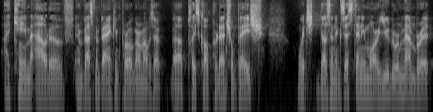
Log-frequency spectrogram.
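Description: A man's voice: fairly low pitch, fairly even intonation, fairly quick, no echo. A middle-aged or older man giving conversational answers as an executive guest in an interview.

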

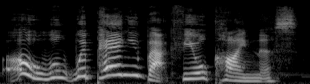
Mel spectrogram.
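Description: A woman's voice: high-pitched, huge pitch swings, takes it slowly, a bit bright, soft background music, full character voice. Woman doing a kind, proud talking rabbit. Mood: friendly.

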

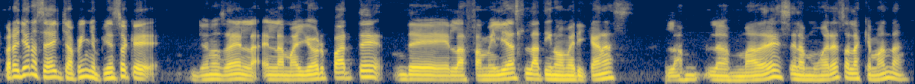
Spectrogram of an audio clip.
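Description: A man's voice: mid-range voice, dry recording. Podcast co-host, man, jokey and rambling; dry, no room sound. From Puerto Rico. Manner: joking, rambling, drawn-out asides. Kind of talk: casual podcast banter.

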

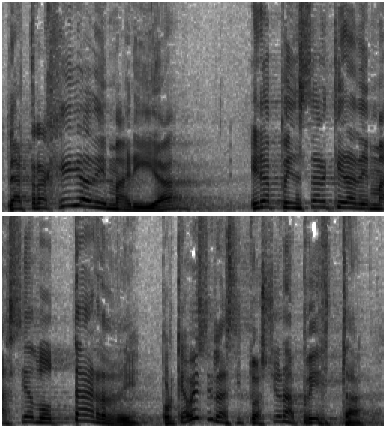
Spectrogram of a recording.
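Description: A man's voice: high-pitched, wildly swooping pitch, fairly quick, a bit bright. A man preaching a sermon, telling stories with humorous asides.

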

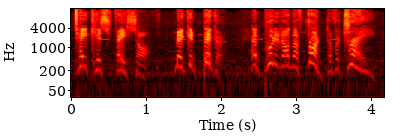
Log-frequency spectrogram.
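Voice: high-pitched, very animated, moderate pace, bright, forceful tone, soft background music, heavily acted. An actor playing a distraught, stubborn British railway boss in a cartoon, pleading melodramatically. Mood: insistent. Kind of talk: melodramatic animated comedy acting.

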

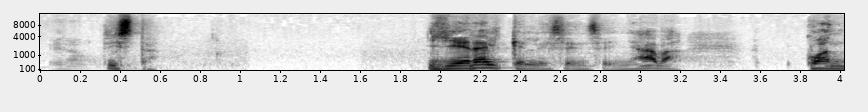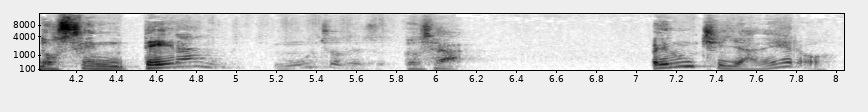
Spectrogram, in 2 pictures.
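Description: A man, a magician guest in an interview, telling anecdotes with lively swings between excitement and quiet reflection. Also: medium pitch, moderate pace, long pauses, husky. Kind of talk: animated storytelling in interview.

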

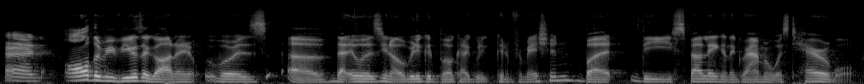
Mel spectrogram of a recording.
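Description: Hosting a casual interview on his podcast, an American man rambles along with many fillers and laughs often. He speaks at a medium pitch and moderate pace, with few pauses and a slightly bright tone.

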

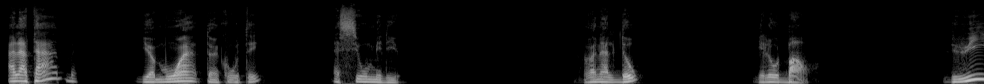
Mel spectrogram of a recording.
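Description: A man with a Quebec French accent telling a story on the radio, animated, swearing and acting out the dialogue. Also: medium pitch, dry recording, clean studio sound.

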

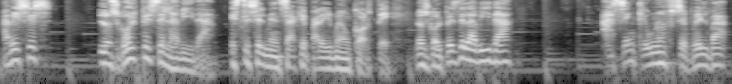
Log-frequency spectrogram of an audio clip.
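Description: A man's voice: medium pitch, very animated, moderate pace, sharp tone, slightly rough, soft background music. A man with a Mexican accent hosting a radio talk show, teasing and theatrical, with playful exclamations.

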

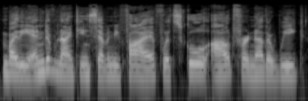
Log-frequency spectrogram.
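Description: Cuban lady in her 60s reading her memoir, lowish voice, dry close sound. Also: fairly even intonation, moderate pace, dry recording. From Cuba. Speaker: host and storyteller.

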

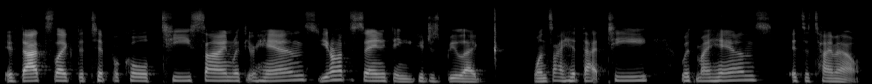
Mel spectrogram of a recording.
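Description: A woman with a low, smooth, resonant voice hosts a casual advice podcast on communication. She talks directly and uses slang, slowing down to spell out example phrases. The recording is close and dry. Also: pushed and bright, no room sound. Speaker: podcast host teaching communication skills.

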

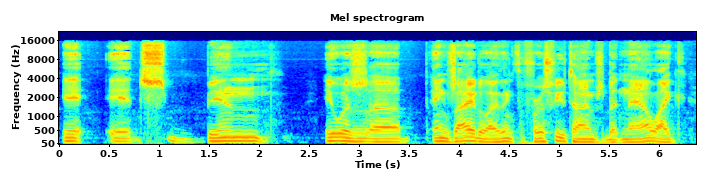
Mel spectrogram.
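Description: Comedian guest, man, very low voice, thoughtful and halting in casual podcast chat. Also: fairly even intonation, a little mellow, no room sound. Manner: reflective, searching for words.

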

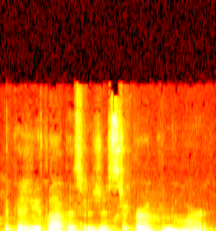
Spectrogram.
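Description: Gravelly-voiced mother, gentle and encouraging. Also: lowish voice, little pitch movement, a little fast, a little hiss or hum. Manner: earnest, speaks of faith and prayer. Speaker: mother talking with her son. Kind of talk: casual heart-to-heart chat.

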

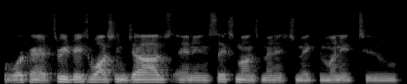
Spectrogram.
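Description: A man's voice: fairly low pitch, monotone, a little fast. A man in his thirties from Argentina, a team owner and guest, talking eagerly and earnestly with many restarts. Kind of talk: casual interview talk.

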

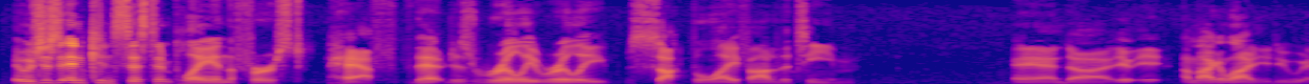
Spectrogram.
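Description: A man hosts a casual sports podcast. He talks bluntly in slang with plenty of swearing, at an average pitch, in a very dry recording. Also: pushed and bright, clear, resonant tone, no room sound. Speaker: podcast host.

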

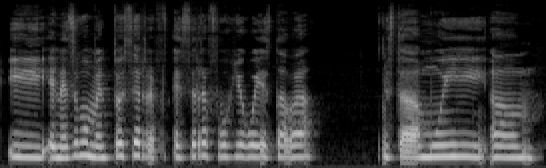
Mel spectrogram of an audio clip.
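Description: A young woman with a Mexican accent, her high voice creaky and dark and her delivery completely flat, speaks unhurriedly. She's a podcast host telling a personal story in candid, slangy, profane casual chat, acting out quoted lines.

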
